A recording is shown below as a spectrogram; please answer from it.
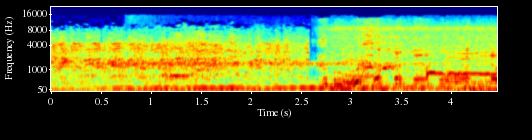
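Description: People snickering and laughing over a steady low hum; about two and a half seconds in the sound cuts abruptly to excited voices.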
